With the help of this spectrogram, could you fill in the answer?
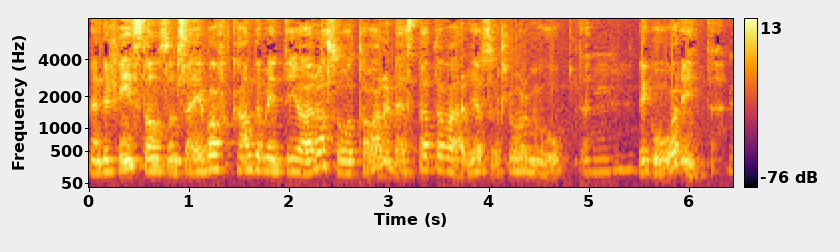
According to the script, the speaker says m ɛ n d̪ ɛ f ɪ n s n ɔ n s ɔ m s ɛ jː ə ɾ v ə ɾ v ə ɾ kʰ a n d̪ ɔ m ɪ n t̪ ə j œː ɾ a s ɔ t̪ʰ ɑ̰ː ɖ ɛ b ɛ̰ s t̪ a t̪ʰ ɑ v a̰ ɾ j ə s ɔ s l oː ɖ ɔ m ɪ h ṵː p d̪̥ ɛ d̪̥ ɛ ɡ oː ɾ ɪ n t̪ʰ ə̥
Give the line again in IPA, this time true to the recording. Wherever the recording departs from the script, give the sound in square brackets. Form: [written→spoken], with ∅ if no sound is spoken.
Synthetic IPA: m ɛ n d̪ ɛ f ɪ n s n ɔ n s ɔ m s ɛ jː ə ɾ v [ə→a] ɾ [v→f] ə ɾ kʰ a n d̪ ɔ m ɪ n t̪ ə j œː ɾ a s ɔ t̪ʰ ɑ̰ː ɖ ɛ b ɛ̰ s t̪ a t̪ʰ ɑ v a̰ ɾ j ə s ɔ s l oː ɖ ɔ m ɪ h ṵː p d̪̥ ɛ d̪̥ ɛ ɡ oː ɾ ɪ n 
